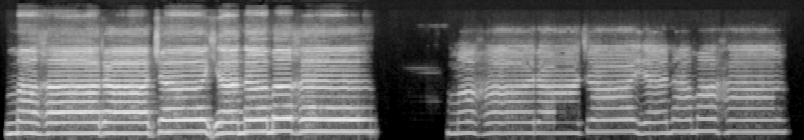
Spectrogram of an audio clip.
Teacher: the accurate swaras, the Maha and Ra are down. Ja is middle. Ya goes back down.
